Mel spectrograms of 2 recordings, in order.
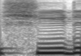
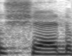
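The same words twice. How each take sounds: First: शीड with a long ee; wrong pronunciation. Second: Said in the usual way. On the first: Shown as a demonstration. Teacher rejects a reading of shed, mispronounced शीड. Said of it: "शीड नहीं बोलेंगे". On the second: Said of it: "इसको शेड बोलेंगे".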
